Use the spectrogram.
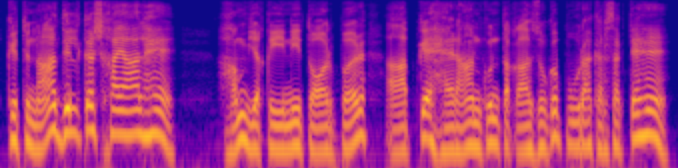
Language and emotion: Urdu, surprised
